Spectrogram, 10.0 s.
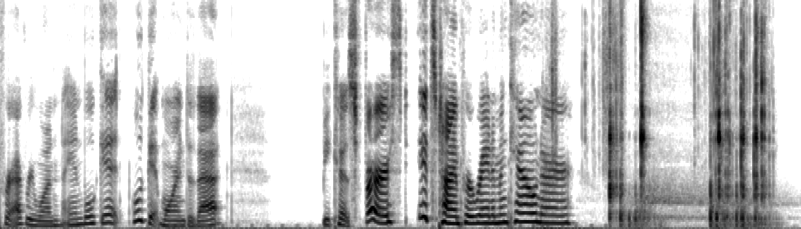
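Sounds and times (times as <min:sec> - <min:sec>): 
speech: 0:00.0 - 0:02.9, 0:04.0 - 0:07.2
dice rolling: 0:06.9 - 0:10.0.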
